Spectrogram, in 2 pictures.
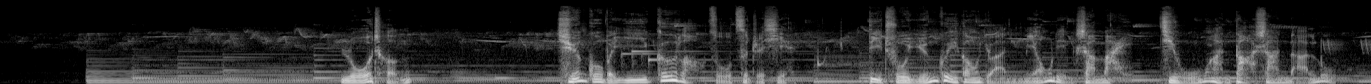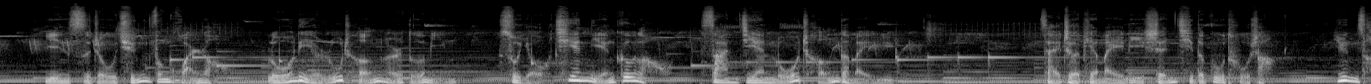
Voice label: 男, 文旅配音; 罗城长生洞景区

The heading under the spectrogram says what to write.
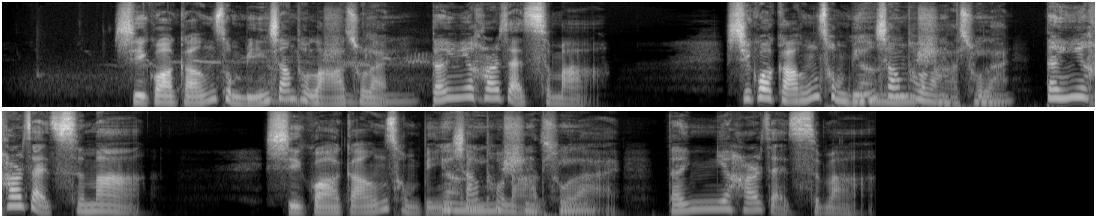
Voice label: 四川方言 女 角色 妈妈; 方言配音; 四川话

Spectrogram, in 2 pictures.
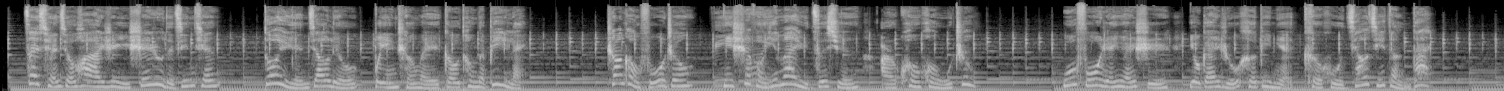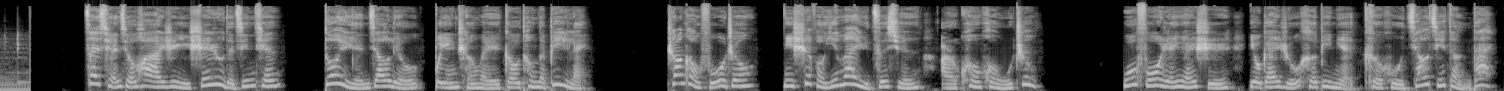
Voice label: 女 科技 多语种透明屏

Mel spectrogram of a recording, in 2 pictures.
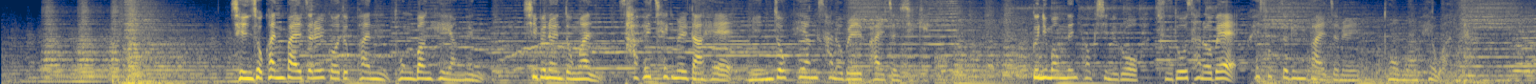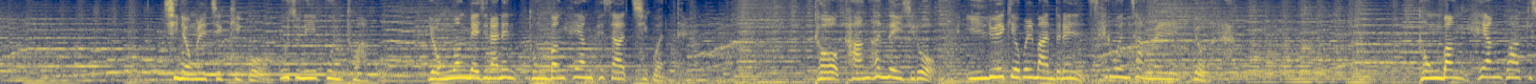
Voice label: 女 韩 大音 样音

